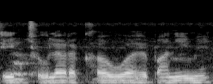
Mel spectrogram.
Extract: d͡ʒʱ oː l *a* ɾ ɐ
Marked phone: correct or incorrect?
correct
